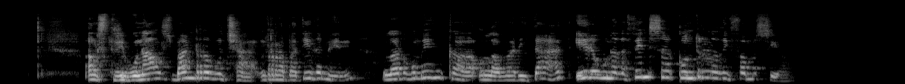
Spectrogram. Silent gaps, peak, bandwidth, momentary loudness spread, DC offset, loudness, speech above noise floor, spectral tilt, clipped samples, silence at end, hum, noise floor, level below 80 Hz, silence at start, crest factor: none; -8 dBFS; 11.5 kHz; 13 LU; under 0.1%; -27 LUFS; 56 dB; -4 dB/octave; under 0.1%; 1.25 s; none; -82 dBFS; -82 dBFS; 0.35 s; 20 dB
